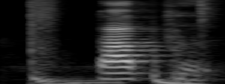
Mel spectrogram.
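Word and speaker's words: HBAF: H는 묵음이야. 바프.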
